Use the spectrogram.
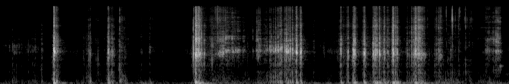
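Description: A utility knife blade scrapes gritty flakes off a dry, powdery blue and yellow soap ball (bath bomb) with a cut flat face, held in the hands. Short, crisp crunchy scrapes come in quick bursts, with some longer rasping strokes. The sound is bright and dry with no ring.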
